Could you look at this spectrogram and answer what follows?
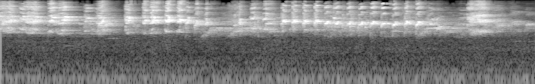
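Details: Agapornis lovebirds chirping in a steady stream of high, rapid, pulsed twitters, strongly repeated notes rising and falling across a few seconds with short gaps.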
